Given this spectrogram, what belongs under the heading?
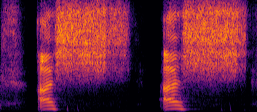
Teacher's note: आवाज पूरे मुंह में फैल जाएगी। इसको तशफी कहते हैं। पूरे मुंह में फैल जाएगी।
